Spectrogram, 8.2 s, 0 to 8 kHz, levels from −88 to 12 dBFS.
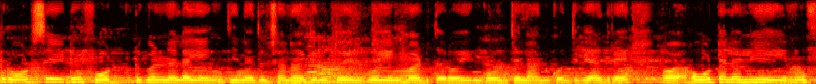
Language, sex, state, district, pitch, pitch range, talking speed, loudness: Kannada, male, Karnataka, Mysore, 215 Hz, 205-235 Hz, 75 wpm, -14 LUFS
